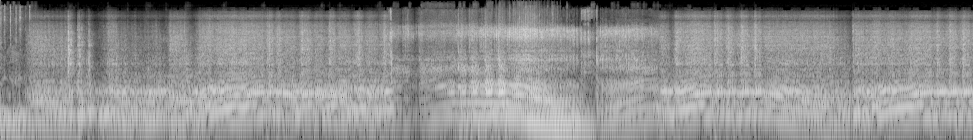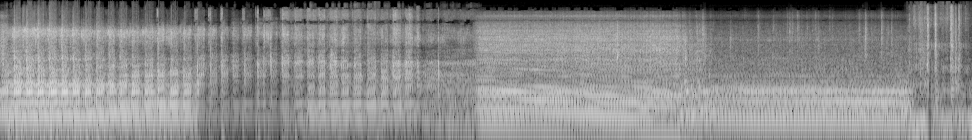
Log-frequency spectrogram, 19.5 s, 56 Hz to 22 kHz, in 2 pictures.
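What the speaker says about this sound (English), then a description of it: "I'll never turn down a burnout" A loud LS V8 engine in an AC Cobra doing a burnout revs hard and roars continuously, its pitch sweeping up and down with repeated throttle blips, close and dominant with no talking.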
